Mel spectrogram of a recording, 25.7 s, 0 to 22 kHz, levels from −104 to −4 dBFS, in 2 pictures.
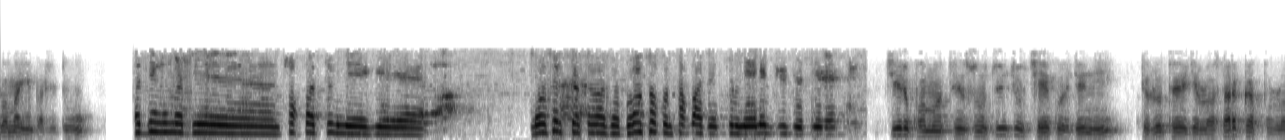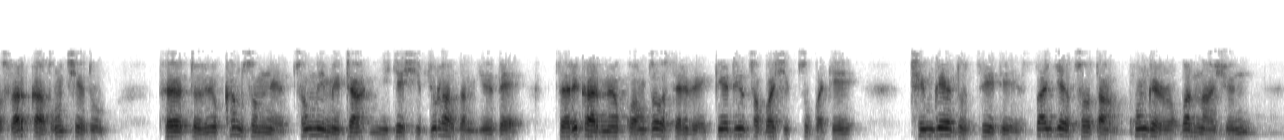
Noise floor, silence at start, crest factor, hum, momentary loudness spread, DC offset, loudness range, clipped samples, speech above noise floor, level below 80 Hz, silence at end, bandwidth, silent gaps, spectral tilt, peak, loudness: -56 dBFS; 0 s; 18 dB; none; 16 LU; under 0.1%; 11 LU; under 0.1%; 36 dB; -64 dBFS; 0.35 s; 5 kHz; 1.05-1.31 s; -4 dB/octave; -2 dBFS; -20 LUFS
